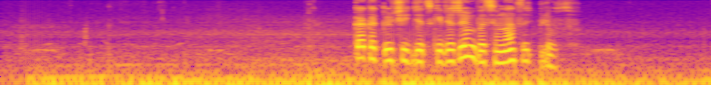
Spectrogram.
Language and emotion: Russian, neutral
